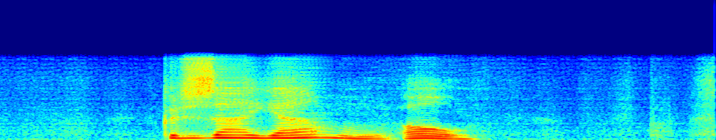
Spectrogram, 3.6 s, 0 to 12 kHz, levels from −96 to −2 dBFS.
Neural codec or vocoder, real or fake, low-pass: codec, 16 kHz, 0.2 kbps, FocalCodec; fake; 7.2 kHz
